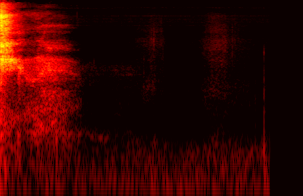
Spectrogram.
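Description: A single sharp, hissing sneeze burst at the start, then near silence with a faint click.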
